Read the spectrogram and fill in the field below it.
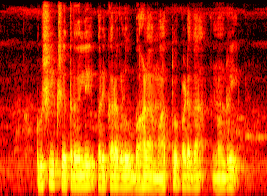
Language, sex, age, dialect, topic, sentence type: Kannada, male, 51-55, Central, agriculture, question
